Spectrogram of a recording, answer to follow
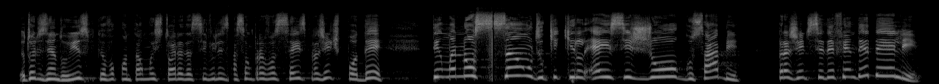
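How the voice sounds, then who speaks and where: A woman speaks in a raised, projected voice at a high pitch and a fairly quick pace, animated in tone, bright and sharp, with lively intonation and a dry, close sound with no echo. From Brazil, Vitória, Espírito Santo. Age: 60s. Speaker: philosopher and speaker. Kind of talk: public talk to an audience. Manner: animated, conversational.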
